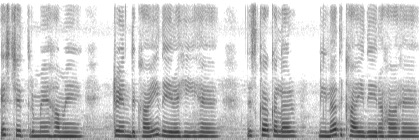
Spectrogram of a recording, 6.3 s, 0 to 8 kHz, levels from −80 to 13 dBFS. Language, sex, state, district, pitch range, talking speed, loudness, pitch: Hindi, female, Jharkhand, Jamtara, 240-270 Hz, 155 wpm, -15 LUFS, 245 Hz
